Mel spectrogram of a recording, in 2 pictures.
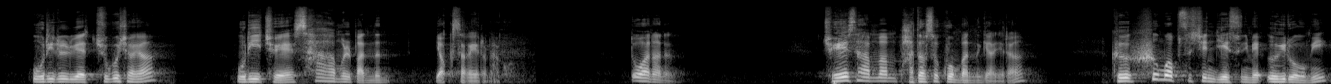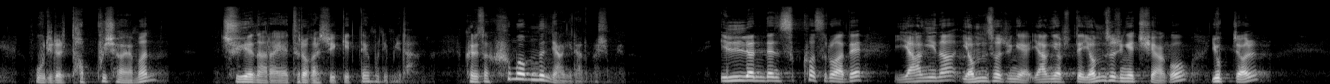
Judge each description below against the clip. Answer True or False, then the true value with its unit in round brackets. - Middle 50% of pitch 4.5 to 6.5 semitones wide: True (5.5 semitones)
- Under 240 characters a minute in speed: False (280 characters per minute)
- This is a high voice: False (135 Hz)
